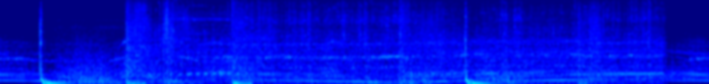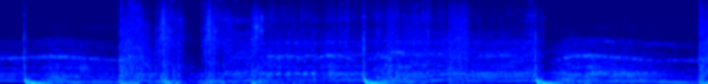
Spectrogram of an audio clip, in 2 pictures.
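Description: A car's engine roars as it boosts, with a rushing hiss.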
